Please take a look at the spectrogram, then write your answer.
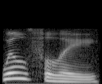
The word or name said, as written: willfully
